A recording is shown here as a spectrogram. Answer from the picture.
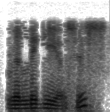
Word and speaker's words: religiosus: In Latin, there's no hard G. I learned from years of high school Latin. So it's homo religiosus, or religious man.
